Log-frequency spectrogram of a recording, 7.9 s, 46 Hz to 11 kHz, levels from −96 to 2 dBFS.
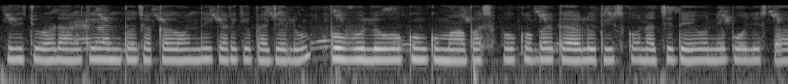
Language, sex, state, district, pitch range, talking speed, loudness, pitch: Telugu, female, Andhra Pradesh, Guntur, 225-235 Hz, 105 wpm, -33 LUFS, 230 Hz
